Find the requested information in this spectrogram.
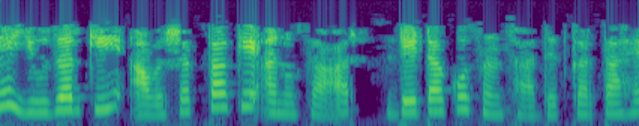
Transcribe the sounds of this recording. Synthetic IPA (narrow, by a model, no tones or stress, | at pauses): eɦjuːzəɾkiʔa̰ːʋəʃjək̚t̪akeʔənʊsa̰ːɾ | ɖeːʈaːkosə̃nsaːd̪ʱɪt̪kəɾt̪aːɦɛː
